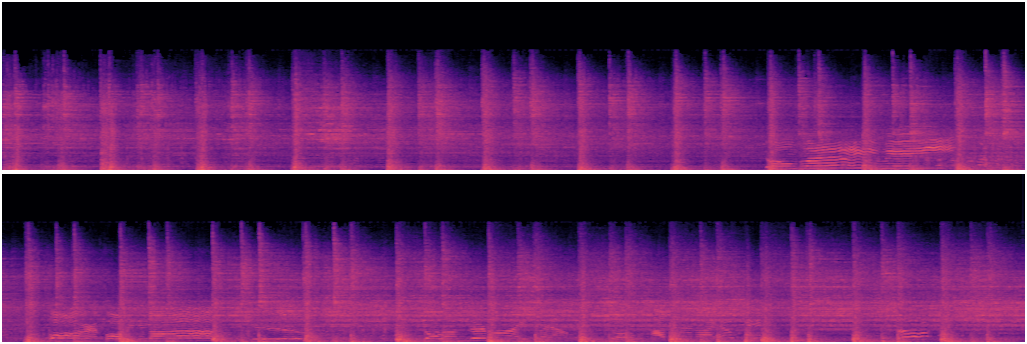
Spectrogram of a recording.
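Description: A large ensemble of drummers playing drum kits together, beating out a steady, busy rhythm of snare, bass drum and cymbal hits. About twelve seconds in, a wavering melody joins over the drums, breaks off, and comes back from about sixteen seconds on.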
